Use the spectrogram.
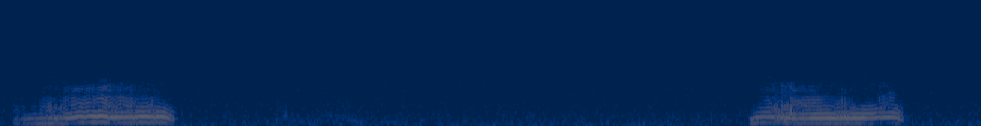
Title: snoring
